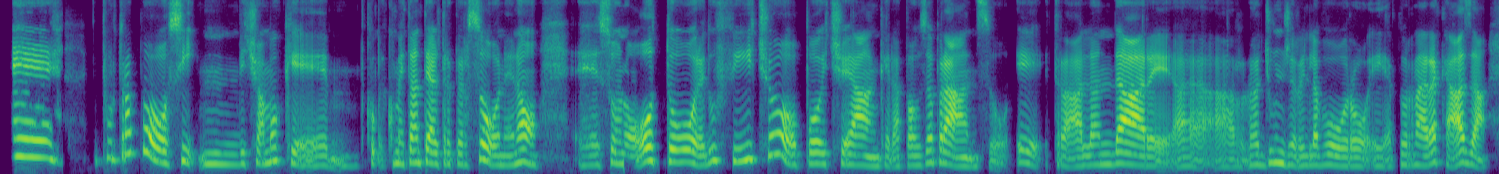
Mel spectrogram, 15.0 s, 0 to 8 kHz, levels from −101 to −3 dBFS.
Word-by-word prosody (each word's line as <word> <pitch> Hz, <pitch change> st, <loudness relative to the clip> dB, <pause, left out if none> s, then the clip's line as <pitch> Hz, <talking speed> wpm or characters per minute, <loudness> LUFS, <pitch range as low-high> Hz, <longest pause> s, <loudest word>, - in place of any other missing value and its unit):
Eh, 300 Hz, -2 st, +5 dB, 0.5 s
purtroppo 295 Hz, -, +1 dB
sì. 215 Hz, +2 st, +5 dB
Mhmm, 180 Hz, -2 st, -8 dB
diciamo 190 Hz, +6 st, -3 dB
che, 190 Hz, -7 st, -3 dB
mhmm, 150 Hz, 0 st, -15 dB
com -, -, -10 dB
come 190 Hz, -2 st, -7 dB
tante 210 Hz, +2 st, +1 dB
altre 185 Hz, -1 st, 0 dB
persone, 170 Hz, -3 st, +2 dB
no, 210 Hz, -5 st, +3 dB, 0.4 s
ehm, 160 Hz, +2 st, -7 dB
sono 175 Hz, 0 st, +1 dB
8 235 Hz, -2 st, +3 dB
ore 210 Hz, -6 st, +1 dB
d'ufficio. 250 Hz, -, -1 dB
Poi 190 Hz, 0 st, -1 dB
c'è 180 Hz, 0 st, -3 dB
anche 160 Hz, -4 st, +1 dB
la -, -, -7 dB
pausa 160 Hz, +5 st, -3 dB
pranzo. 145 Hz, -9 st, +1 dB
E 210 Hz, -3 st, -7 dB
tra: 155 Hz, -3 st, -2 dB
l'andare 170 Hz, -1 st, +4 dB
a -, -, -6 dB, 0.2 s
a 130 Hz, -, -10 dB
raggiungere 170 Hz, -1 st, -6 dB
il -, -, -12 dB
lavoro, 160 Hz, -4 st, -3 dB
e 155 Hz, -, -10 dB
a -, -, -12 dB
tornare 170 Hz, 0 st, 0 dB
a -, -, -3 dB
casa, 210 Hz, -2 st, +2 dB
185 Hz, 150 wpm, -22 LUFS, 165-220 Hz, 0.5 s, Eh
